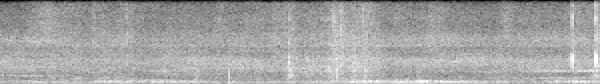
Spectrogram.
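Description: A Sialkoti pigeon coos softly amid a low rooftop background hum, with a faint click or two and no clear talking.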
